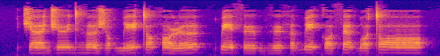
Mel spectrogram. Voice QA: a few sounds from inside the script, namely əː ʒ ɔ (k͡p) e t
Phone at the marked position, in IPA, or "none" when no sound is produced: ɡ͡b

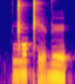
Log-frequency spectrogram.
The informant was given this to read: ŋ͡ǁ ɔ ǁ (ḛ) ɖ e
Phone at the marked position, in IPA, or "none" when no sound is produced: ḛ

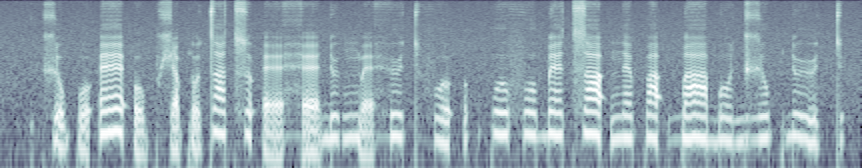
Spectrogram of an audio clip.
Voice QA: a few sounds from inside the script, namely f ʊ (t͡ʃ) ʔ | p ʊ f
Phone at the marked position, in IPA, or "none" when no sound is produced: none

